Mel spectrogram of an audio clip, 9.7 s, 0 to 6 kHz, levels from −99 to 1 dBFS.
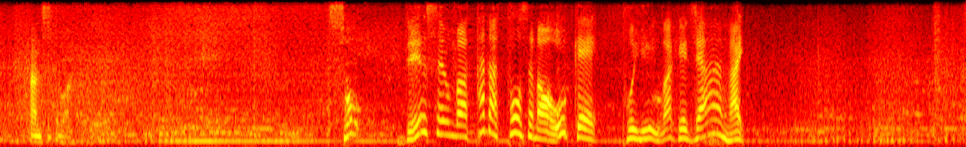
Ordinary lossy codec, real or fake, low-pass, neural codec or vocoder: Opus, 32 kbps; fake; 5.4 kHz; codec, 16 kHz, 1 kbps, X-Codec, HuBERT features, trained on general audio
